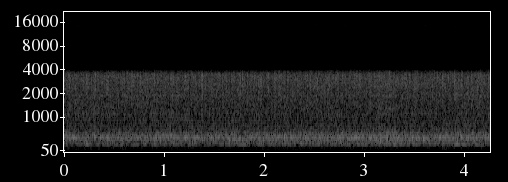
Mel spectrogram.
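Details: Even engine-like droning noise fills the mid range throughout, with no animal calls.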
